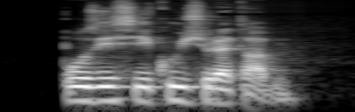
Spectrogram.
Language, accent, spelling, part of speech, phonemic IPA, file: French, France, poser ses couilles sur la table, verb, /po.ze se kuj syʁ la tabl/, LL-Q150 (fra)-poser ses couilles sur la table.wav
- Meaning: to show that one's got balls, to assert oneself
